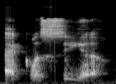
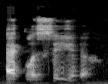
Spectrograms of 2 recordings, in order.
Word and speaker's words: ekklesia: So let's tackle this word, called, and the word that really comes to mind when I hear, called is, a lot of people say ecclesia is actually pronounced ecclesia, which is a Greek word, and it's actually two words put together that forms this word ekklesia.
